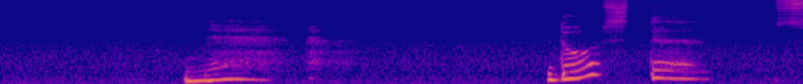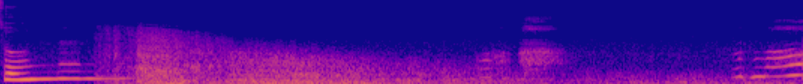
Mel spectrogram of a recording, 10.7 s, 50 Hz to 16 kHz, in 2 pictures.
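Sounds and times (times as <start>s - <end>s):
speech: 1.2s - 1.7s, 3.7s - 4.5s, 5.4s - 6.7s
loud deep thunderclap: 6.0s - 10.6s.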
